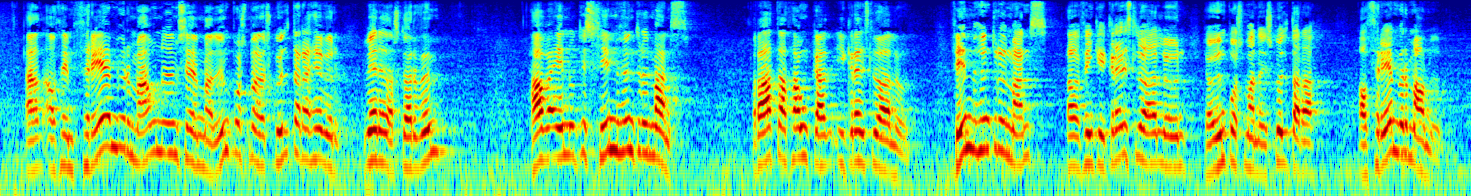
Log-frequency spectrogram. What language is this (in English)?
Icelandic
